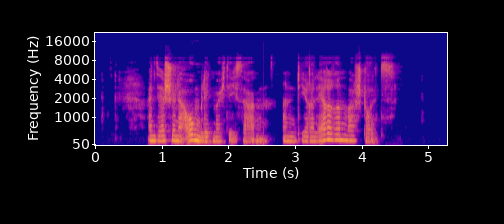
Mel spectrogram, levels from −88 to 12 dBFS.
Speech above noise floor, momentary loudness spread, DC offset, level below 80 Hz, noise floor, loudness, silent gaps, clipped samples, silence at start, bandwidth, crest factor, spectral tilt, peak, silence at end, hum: 51 dB; 13 LU; under 0.1%; -56 dBFS; -70 dBFS; -19 LUFS; none; under 0.1%; 0.5 s; 9.8 kHz; 20 dB; -4.5 dB/octave; -2 dBFS; 0.8 s; none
